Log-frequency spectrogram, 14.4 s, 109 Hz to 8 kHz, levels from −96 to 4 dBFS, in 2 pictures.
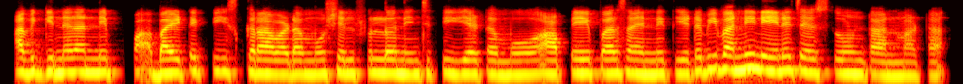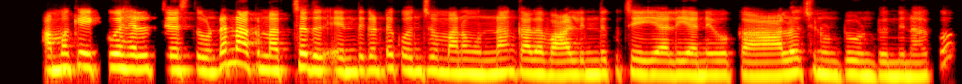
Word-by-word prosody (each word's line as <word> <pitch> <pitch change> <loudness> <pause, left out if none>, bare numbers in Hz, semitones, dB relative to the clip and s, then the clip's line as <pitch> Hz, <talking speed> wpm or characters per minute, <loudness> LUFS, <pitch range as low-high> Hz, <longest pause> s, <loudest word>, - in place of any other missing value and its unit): అవి 205 0 +2
గిన్నెలన్నీ 200 0 +1 0.2
ప - - -4 0.2
బయటకు 195 +1 +1
తీసుకురావడము 185 -2 -1
షెల్ఫ్‌ల్లో 195 0 -2
నించి 185 0 -5
తీయ్యటము 180 -1 -3 0.2
ఆ - - +4
పేపర్స్ 195 0 0
అయన్నీ 185 0 -1
తీయటము 210 +4 -2
ఇవన్నీ 235 +1 +5
నేనే 220 +1 +5
చేస్తూ 195 -1 -4
ఉంటా 185 -1 -3
అనమాట. 170 -1 -6 0.6
అమ్మకేక్కువ 255 +2 +4
హెల్ప్ 235 0 +2
చేస్తూ 225 0 +2
ఉంటాను. 295 +10 +1
నాకు 285 -3 +3
నచ్చదు 225 +2 +3 0.2
ఎందుకంటే 220 +3 -2
కొంచెం 215 0 -2
మనం 195 0 0
ఉన్నాం 195 +2 0
కదా! 190 -1 +1
వాళ్ళెందుకు 185 +2 -1
చేయ్యాలి. 180 -1 0
అనే 175 0 -2
ఒక 180 - -20 0.3
ఆలోచన 195 +2 -1
ఉంటూ, 175 +2 -5
ఉంటుంది 170 0 -3
నాకు. 170 +1 -8
195 Hz, 150 wpm, -22 LUFS, 185-215 Hz, 0.6 s, ఇవన్నీ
